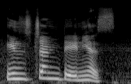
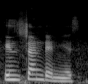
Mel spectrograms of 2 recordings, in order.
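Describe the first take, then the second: First: instantaneous said slowly and deliberately, each syllable drawn out; drawn-out term. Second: Said in the usual way. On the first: Shown as a demonstration. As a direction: lay out instantaneous slowly for the class. (Instantaneous को धीरे-धीरे खींचकर बोलें) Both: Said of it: "आ जाओ instantaneous के बारे में".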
